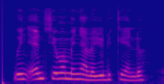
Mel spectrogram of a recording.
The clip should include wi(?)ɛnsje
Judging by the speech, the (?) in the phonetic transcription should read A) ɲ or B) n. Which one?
A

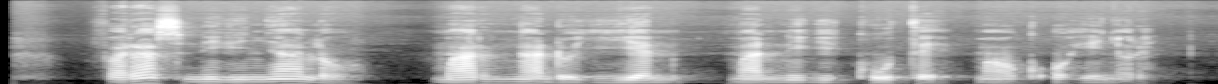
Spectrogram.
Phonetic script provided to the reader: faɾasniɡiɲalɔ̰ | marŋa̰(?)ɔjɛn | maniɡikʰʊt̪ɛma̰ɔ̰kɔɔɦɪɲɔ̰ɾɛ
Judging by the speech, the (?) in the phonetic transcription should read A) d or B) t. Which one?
A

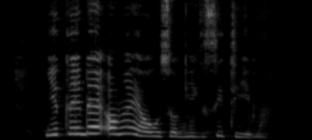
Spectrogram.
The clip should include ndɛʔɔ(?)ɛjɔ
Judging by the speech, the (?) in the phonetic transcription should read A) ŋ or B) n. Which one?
A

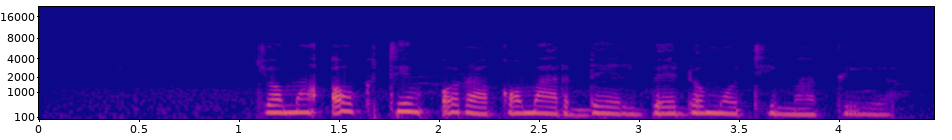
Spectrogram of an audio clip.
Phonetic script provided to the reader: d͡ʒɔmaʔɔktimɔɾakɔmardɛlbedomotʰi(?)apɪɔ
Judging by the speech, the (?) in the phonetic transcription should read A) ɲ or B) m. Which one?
B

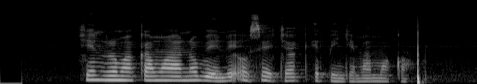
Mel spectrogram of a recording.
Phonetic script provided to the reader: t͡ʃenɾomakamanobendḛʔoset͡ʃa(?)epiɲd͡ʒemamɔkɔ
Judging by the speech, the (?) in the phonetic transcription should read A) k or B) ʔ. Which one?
A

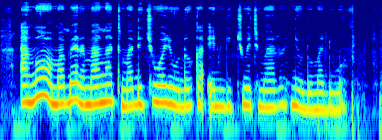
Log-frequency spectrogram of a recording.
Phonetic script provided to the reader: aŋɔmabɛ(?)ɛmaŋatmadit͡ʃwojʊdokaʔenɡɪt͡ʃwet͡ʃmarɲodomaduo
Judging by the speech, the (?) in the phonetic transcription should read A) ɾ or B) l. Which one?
A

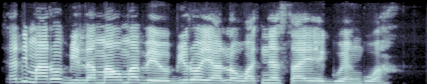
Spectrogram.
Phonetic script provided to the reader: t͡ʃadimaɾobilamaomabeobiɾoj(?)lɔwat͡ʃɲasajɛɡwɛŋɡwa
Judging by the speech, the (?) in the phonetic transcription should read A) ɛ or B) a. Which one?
B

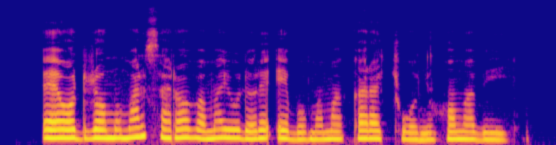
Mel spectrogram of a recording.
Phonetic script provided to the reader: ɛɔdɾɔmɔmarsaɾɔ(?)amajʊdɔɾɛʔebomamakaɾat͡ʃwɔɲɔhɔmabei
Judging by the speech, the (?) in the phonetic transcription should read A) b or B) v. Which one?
B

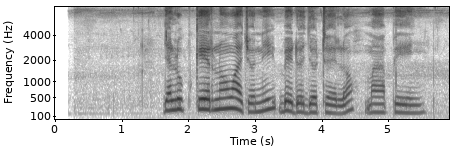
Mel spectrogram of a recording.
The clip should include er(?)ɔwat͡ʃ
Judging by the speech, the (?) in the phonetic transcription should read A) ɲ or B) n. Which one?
B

